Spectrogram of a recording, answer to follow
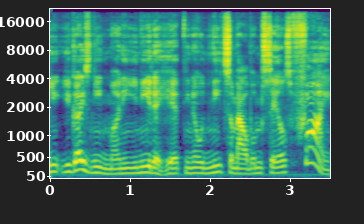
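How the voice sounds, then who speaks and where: A man with a Canadian French accent speaks at a medium pitch on a very clean recording with a silent background. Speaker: music video blogger. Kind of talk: casual monologue. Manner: hesitant, many restarts.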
